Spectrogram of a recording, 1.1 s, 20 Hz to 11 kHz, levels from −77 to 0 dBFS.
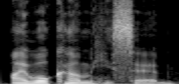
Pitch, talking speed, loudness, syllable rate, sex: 125 Hz, 270 wpm, -18 LUFS, 5.2 syllables/s, female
